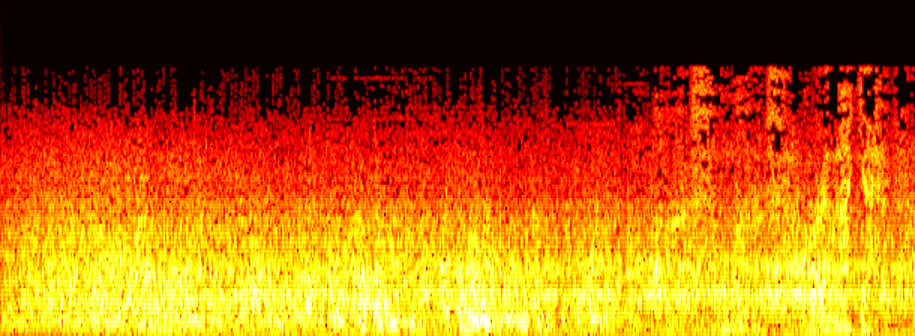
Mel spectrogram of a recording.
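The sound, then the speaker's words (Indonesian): Thunderstorm with strong wind and rain, heard as a dense, loud, continuous roar that stays steady throughout, with a low rumble beneath the broad rushing noise. “Tiba-tiba angin bertiup kencang, mendung tebal bergulung-gulung datang. Rakuti tidak peduli, dia terus berlutut. Dan sebentar kemudian, hujan pun membasuh permukaan bumi.”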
